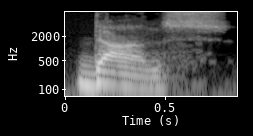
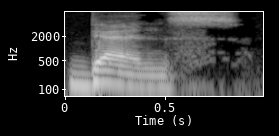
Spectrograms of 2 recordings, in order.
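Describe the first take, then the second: First: RP "dance" with a broad ah vowel, /dans/; British RP. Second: American "dance" with a flat nasal a, /dæ̃ns/; General American. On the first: Teacher contrasting RP "dance" for students. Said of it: "R P". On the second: Teacher contrasting American "dance" for students. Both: Shown as a demonstration.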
